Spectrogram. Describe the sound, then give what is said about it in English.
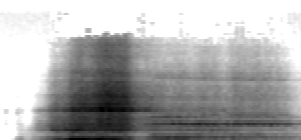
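Breathing in through pursed lips, like drawing air through a straw: one breathy inhale of about a second, followed by a fainter, steady hiss that trails on to the end. “if you breathe in through your lips in this case,”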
